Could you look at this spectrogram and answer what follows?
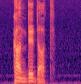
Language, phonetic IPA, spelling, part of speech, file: Polish, [kãnˈdɨdat], kandydat, noun, Pl-kandydat.ogg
